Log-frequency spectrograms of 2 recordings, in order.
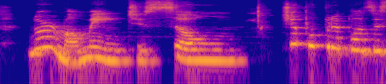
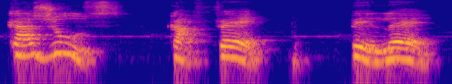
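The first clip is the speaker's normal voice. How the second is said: caJUS, caFÉ, PeLÉ, each final syllable punched; stress on last syllable; slower than usual. Shown as a demonstration. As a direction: say cajus, café, Pelé one by one, leaning on the endings. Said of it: "é a pronunciada com mais força". (cajus, café, Pelé com força na última sílaba)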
